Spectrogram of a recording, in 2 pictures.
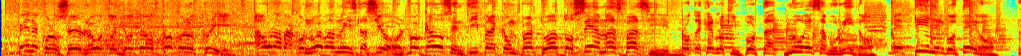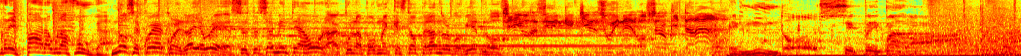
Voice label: Male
